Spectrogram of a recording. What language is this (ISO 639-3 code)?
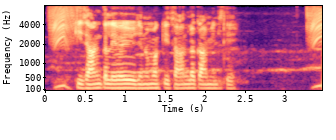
hne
